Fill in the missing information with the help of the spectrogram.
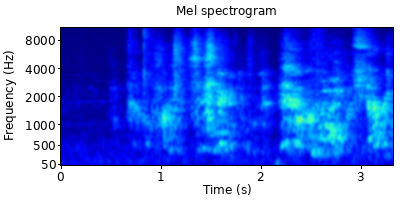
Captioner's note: laughter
